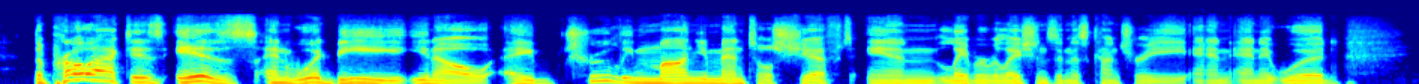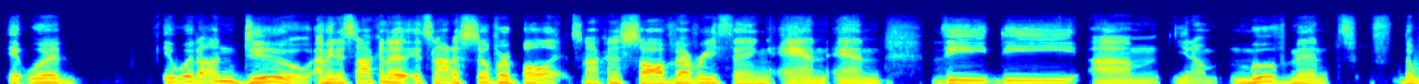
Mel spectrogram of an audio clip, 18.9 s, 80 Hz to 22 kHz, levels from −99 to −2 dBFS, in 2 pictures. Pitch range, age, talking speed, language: 110-140 Hz, 30-49, 175 wpm, English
